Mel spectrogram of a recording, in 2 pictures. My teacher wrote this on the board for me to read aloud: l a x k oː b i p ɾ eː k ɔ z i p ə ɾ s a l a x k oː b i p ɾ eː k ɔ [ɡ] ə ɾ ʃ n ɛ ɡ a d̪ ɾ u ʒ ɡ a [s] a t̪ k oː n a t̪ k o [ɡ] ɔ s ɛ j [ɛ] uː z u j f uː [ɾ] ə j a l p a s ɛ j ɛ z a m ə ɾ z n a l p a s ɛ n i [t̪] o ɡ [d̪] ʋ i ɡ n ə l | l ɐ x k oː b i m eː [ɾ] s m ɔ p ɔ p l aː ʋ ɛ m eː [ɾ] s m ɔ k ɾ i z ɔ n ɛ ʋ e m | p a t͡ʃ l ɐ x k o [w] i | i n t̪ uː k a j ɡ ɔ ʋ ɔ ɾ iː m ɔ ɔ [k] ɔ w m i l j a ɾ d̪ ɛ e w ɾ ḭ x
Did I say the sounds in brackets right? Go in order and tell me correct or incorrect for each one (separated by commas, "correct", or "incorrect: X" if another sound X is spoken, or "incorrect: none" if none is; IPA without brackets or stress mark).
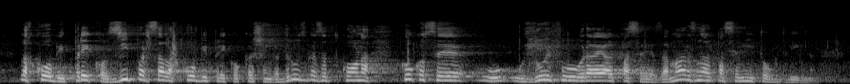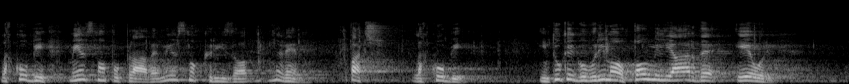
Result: incorrect: k, incorrect: z, incorrect: k, correct, correct, correct, correct, incorrect: l, incorrect: l, incorrect: b, incorrect: p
